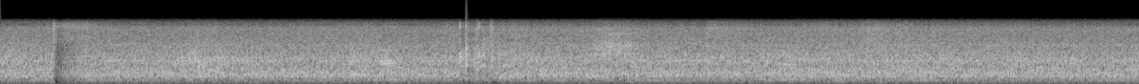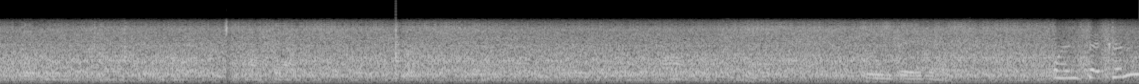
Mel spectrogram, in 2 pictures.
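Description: Steady, even hiss of background noise, with a sharp click about half a second in and a fainter one a few seconds later.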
